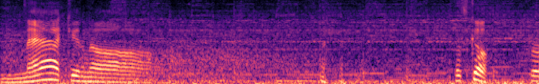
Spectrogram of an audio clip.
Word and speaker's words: Mackinac: area is called spelled mackinac like i've been pronouncing it uh it's really pronounced mackinaw and in fact when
